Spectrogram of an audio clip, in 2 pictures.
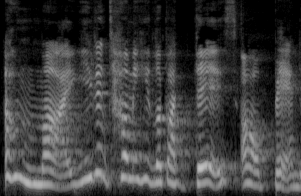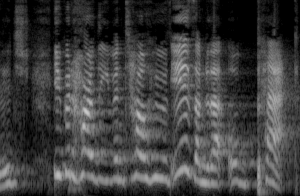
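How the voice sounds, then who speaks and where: A woman's voice: high-pitched, expressive, moderate pace, sharp tone. A woman voicing a spiteful, self-pitying second wife in an amateur scripted film, whiny and snappish.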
